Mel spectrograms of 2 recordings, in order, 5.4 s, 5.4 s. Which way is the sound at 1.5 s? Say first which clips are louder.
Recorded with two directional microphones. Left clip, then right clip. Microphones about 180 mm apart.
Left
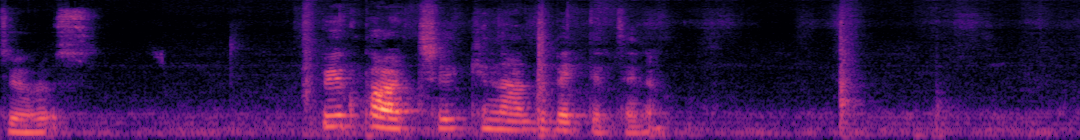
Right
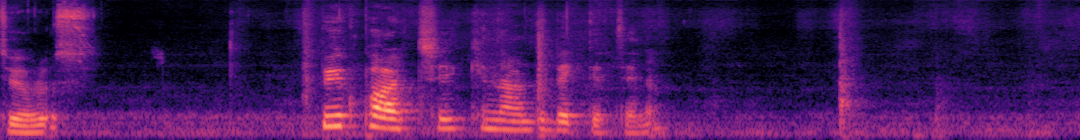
Right 4 dB; 45° right (ahead or behind).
